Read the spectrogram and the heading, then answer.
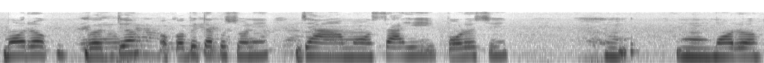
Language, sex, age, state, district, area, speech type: Odia, female, 18-30, Odisha, Koraput, urban, spontaneous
